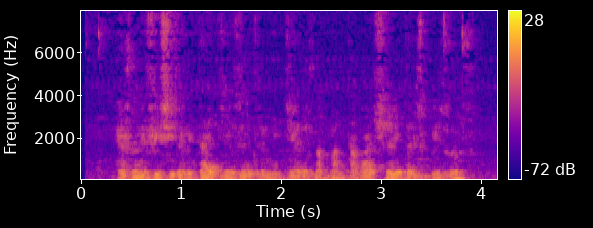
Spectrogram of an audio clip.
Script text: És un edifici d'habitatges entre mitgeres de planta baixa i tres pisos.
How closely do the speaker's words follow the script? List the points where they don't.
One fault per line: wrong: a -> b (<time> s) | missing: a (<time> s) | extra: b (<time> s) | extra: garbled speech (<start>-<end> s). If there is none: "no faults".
no faults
